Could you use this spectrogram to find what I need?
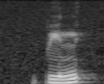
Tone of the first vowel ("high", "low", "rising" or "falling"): rising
